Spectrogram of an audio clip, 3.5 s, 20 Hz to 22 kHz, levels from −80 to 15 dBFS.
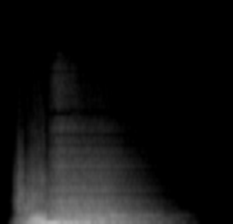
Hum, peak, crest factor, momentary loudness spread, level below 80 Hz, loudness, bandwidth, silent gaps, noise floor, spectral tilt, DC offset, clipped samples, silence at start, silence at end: none; -2 dBFS; 14 dB; 22 LU; -18 dBFS; -17 LUFS; 6.6 kHz; none; -70 dBFS; -8 dB/octave; under 0.1%; under 0.1%; 0.25 s; 1.3 s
